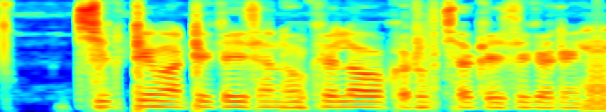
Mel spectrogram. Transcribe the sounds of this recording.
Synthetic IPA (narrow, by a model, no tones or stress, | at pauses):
t͡ɕʰikʈimaʈikɐjsanɦokʰelaʋokəɾupt͡ʃakɐjsikɐɾi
